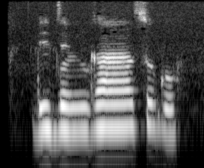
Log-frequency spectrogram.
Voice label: "bĩndingãoosgo", Mooré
